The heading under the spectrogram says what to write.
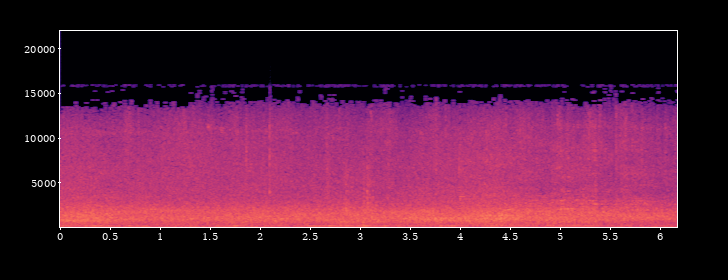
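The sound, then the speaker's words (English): Steady engine and road rumble from a Honda Pilot SUV driving past, with a low droning hum that holds level throughout without building or fading. No one speaks. “Sorry, Honda Pilot.”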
